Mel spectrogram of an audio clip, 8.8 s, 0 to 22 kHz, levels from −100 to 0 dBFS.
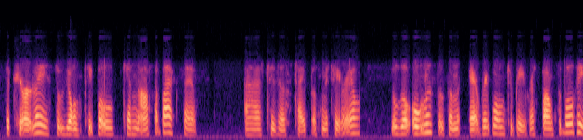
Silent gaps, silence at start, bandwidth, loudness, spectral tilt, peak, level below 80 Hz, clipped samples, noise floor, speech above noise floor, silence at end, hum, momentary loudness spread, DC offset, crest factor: none; 0.1 s; 4 kHz; -20 LUFS; -8 dB/octave; -2 dBFS; -72 dBFS; under 0.1%; -62 dBFS; 42 dB; 0 s; none; 9 LU; under 0.1%; 18 dB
